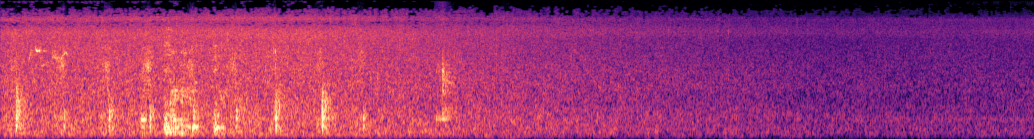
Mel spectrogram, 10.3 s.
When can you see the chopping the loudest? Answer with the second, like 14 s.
3 s.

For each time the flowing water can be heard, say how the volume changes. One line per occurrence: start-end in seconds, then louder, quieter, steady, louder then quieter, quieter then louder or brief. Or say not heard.
0.0-10.3 quieter.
